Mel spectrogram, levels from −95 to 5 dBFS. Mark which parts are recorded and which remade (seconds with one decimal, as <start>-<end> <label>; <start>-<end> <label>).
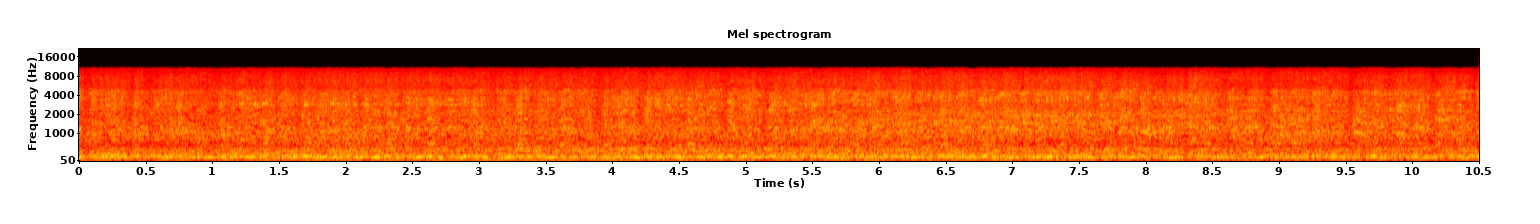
0.0-2.9 remade; 2.9-4.4 recorded; 4.4-6.2 remade; 6.2-7.1 recorded; 7.1-10.5 remade

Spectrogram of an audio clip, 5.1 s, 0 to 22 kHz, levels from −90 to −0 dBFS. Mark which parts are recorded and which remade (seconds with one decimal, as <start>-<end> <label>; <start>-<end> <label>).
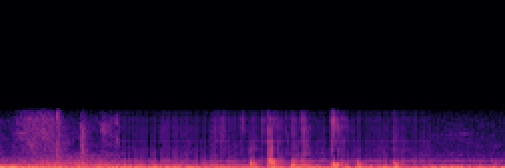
0.0-1.2 recorded; 1.2-4.3 remade; 4.3-5.1 recorded

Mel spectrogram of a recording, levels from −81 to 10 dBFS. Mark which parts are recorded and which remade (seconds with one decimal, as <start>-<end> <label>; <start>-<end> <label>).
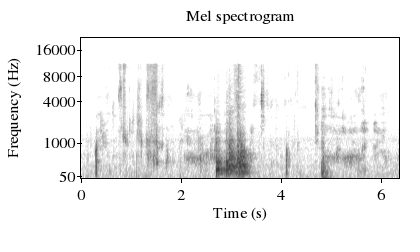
0.0-0.7 recorded; 0.7-1.4 remade; 1.4-6.4 recorded

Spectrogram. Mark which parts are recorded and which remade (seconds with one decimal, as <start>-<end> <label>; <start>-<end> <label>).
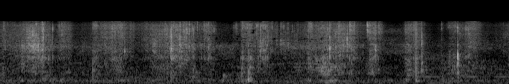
0.0-0.6 recorded; 0.6-1.6 remade; 1.6-3.5 recorded; 3.5-5.1 remade

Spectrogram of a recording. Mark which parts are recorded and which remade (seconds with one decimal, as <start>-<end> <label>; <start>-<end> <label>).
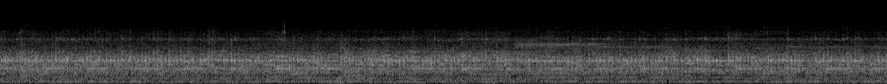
0.0-2.1 recorded; 2.1-5.8 remade; 5.8-6.6 recorded; 6.6-8.1 remade; 8.1-8.9 recorded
